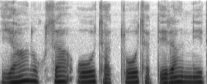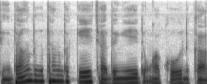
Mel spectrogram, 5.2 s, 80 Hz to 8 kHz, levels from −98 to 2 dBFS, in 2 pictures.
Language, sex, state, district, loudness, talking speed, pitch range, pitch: Garo, male, Meghalaya, South Garo Hills, -17 LUFS, 115 wpm, 110-145 Hz, 130 Hz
